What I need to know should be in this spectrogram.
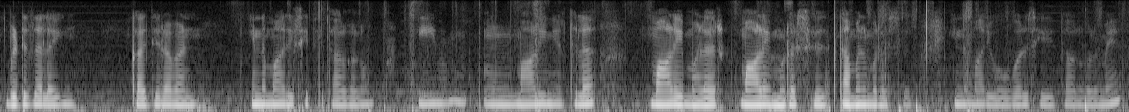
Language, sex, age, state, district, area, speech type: Tamil, female, 18-30, Tamil Nadu, Perambalur, rural, spontaneous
